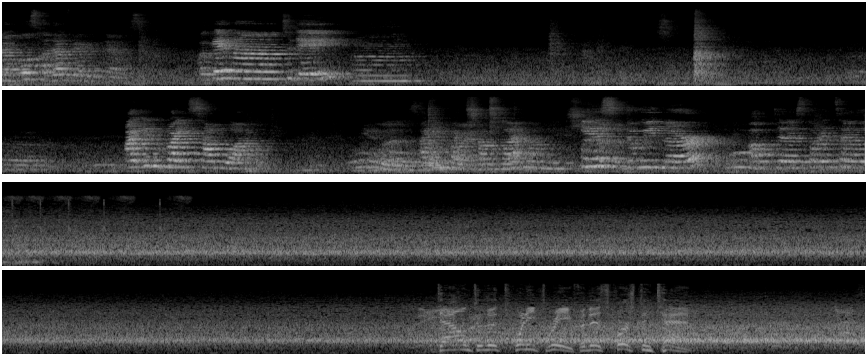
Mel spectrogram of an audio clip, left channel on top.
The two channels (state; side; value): different; both; correlation 0.00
